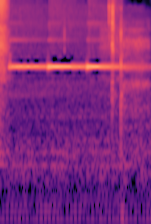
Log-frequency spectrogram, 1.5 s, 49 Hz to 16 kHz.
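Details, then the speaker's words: Repeated high-pitched electronic alarm tones, about three in a second and a half, from a Leoni plus neonatal ventilator in SIPPV mode with 6.5 mL tidal volume guarantee, silenced by the auto-set function. "we can see in the system moment we have some alarms let me do the auto set function so now we have a calm again"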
